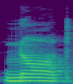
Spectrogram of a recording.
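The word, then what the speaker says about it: not: के एन ओ टी नॉट।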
